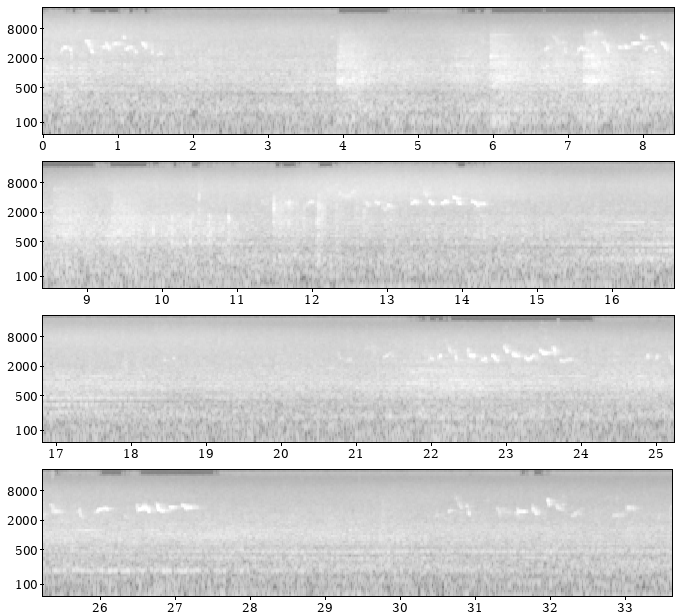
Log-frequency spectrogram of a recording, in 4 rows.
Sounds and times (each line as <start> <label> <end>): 0.0 fresh wind in trees 33.6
